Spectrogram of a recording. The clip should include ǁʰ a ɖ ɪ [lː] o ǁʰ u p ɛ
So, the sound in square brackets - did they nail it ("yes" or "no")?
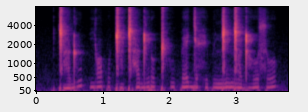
no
